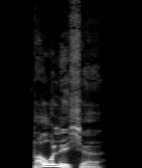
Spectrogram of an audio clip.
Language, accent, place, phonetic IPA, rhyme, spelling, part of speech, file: German, Germany, Berlin, [ˈbaʊ̯lɪçə], -aʊ̯lɪçə, bauliche, adjective, De-bauliche.ogg
- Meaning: inflection of baulich: 1. strong/mixed nominative/accusative feminine singular 2. strong nominative/accusative plural 3. weak nominative all-gender singular 4. weak accusative feminine/neuter singular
